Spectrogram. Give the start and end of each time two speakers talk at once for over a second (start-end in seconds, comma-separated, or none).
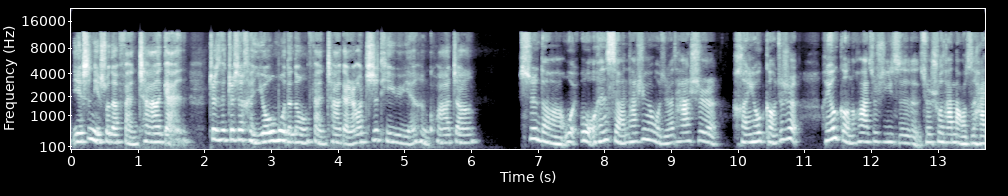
none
